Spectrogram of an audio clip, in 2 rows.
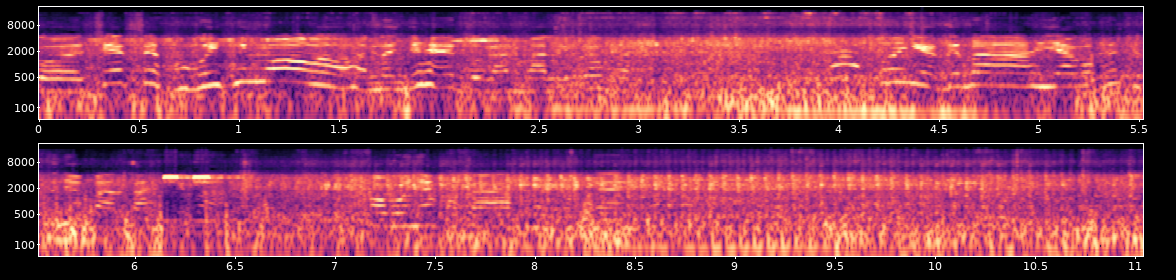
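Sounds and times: faint voices of passers-by: 0.0s - 11.0s
vehicle engines running: 0.0s - 11.0s.

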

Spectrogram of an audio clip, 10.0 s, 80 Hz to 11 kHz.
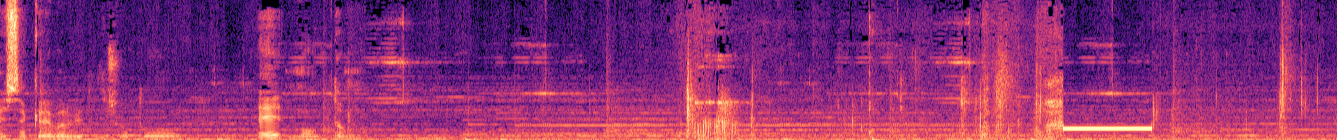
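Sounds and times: background music with low beat: 0.0s - 10.0s
electronic beep: 7.9s - 8.7s.

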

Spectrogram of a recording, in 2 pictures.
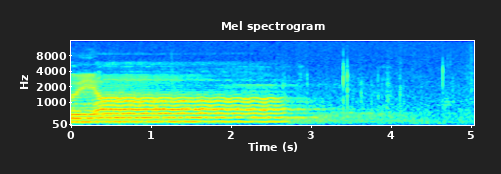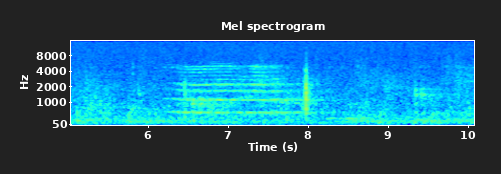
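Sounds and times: chant note sung with vibrato: 0.0s - 3.3s, 6.3s - 7.9s.

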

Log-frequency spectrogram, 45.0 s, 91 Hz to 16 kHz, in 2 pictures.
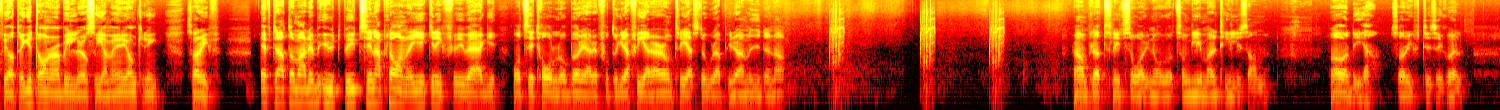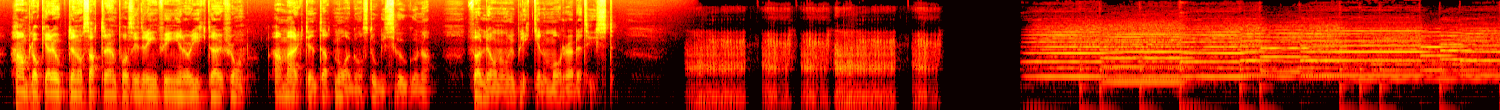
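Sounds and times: camera shutter clicking: 12.4s - 12.7s, 13.8s - 14.1s, 14.8s - 15.1s
low dog-like growl: 32.8s - 36.7s.

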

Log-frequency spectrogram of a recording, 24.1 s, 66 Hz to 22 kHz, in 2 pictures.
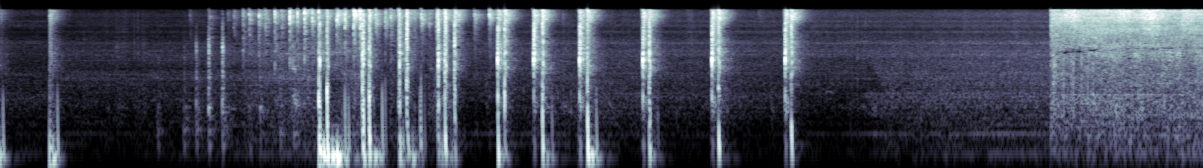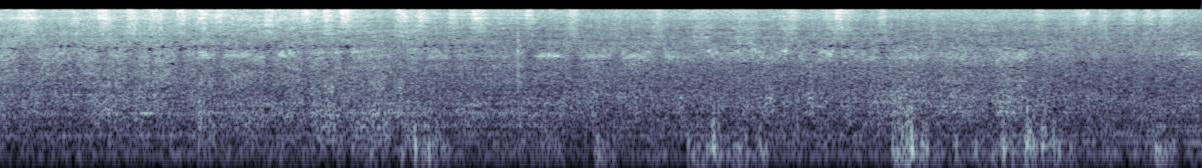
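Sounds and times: nail gun firing: 3.1s - 8.1s
steady air hiss: 9.4s - 24.0s.

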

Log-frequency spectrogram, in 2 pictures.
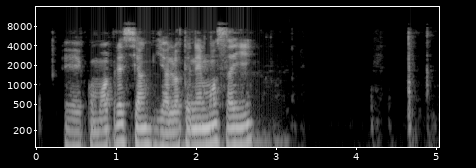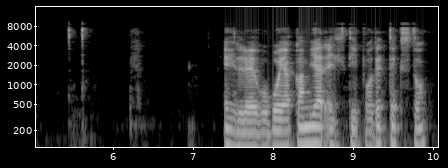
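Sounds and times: mouse and keyboard clicking: 4.2s - 7.3s.

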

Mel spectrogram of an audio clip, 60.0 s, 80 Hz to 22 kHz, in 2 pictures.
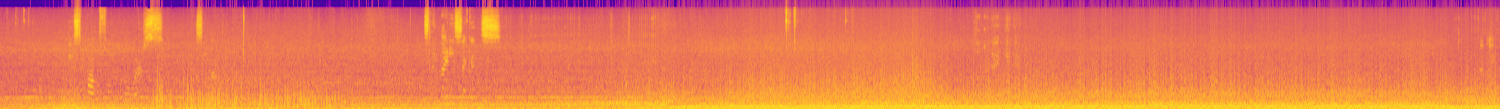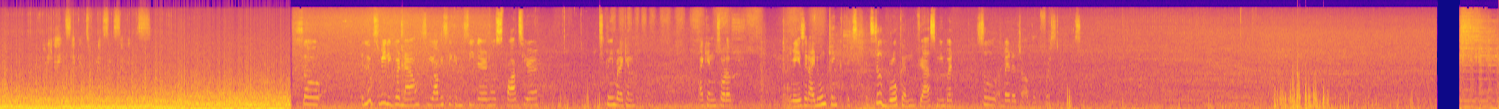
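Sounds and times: car wash equipment rushing: 35.8s - 58.7s.

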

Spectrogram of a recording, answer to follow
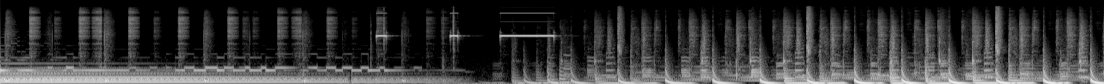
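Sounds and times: background music: 0.0s - 11.0s
electronic track with heavy kick drum: 2.0s - 11.0s
interval timer beeps: 3.5s - 5.8s.

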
